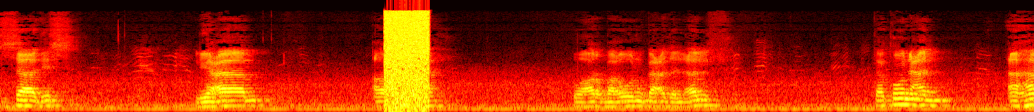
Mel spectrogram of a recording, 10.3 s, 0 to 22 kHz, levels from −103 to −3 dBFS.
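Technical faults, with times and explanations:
3.84 to 4.28 s, wrong sample width: for just under half a second, audio stored as packed 24-bit integers was read back as 32-bit integers, so each read value straddles parts of two real samples and only some still carry the true high-order bits. The result is a burst of loud, harsh noise with the original sound faintly buried inside, running about 1.33 times too fast, which raises its pitch by the same ratio.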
